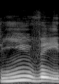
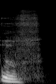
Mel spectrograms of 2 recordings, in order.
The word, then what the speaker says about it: UV: It's pronounced UV, not an oof.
